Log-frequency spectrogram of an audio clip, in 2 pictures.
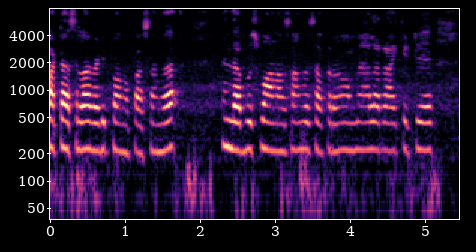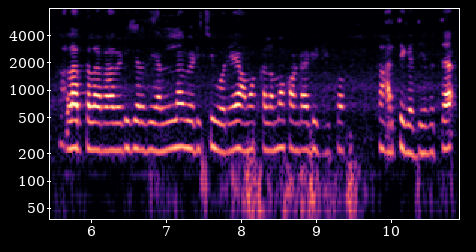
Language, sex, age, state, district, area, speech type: Tamil, female, 60+, Tamil Nadu, Mayiladuthurai, urban, spontaneous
